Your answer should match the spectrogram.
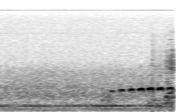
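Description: Owl hooting: a rapid run of short, evenly spaced hoots, roughly ten a second, starting about one and a half seconds in and growing louder, over a low steady hum.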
